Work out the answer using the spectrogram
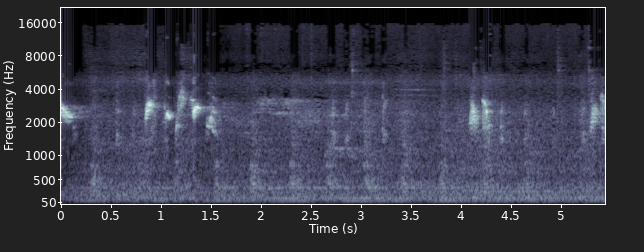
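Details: Red-whiskered bulbul giving brief bright whistled phrases, a quick run of three or four notes early on, then a softer gap, with another short burst later and a final note at the close.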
